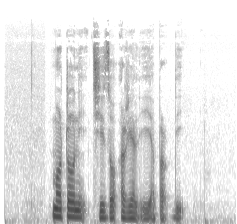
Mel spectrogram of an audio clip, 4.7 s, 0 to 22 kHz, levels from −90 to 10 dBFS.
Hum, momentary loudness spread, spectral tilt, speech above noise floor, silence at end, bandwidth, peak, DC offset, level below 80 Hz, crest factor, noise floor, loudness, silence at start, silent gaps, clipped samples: none; 12 LU; -6 dB/octave; 37 dB; 1.1 s; 14.5 kHz; -8 dBFS; under 0.1%; -52 dBFS; 20 dB; -62 dBFS; -26 LUFS; 1.05 s; none; under 0.1%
